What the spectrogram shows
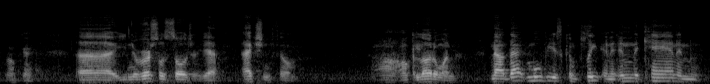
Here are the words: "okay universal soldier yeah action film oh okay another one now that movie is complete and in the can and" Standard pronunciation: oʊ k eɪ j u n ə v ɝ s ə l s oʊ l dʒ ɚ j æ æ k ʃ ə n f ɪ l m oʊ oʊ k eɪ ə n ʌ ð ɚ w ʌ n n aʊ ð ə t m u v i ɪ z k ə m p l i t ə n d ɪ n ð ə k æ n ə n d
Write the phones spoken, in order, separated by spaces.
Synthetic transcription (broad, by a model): oʊ k eɪ j u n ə v ɝ s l s oʊ l dʒ ɚ j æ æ k ʃ n f ɪ l m oʊ oʊ k eɪ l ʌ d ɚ w ʌ n n aʊ ð ə t m u v i ɪ z k ə m p l i t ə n ɪ n ð ə k æ n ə n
